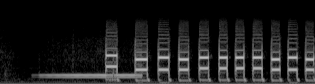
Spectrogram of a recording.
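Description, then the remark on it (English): A steady low dial tone gives way to a quick, evenly spaced run of about ten bright two-pitch telephone keypad beeps as someone dials information, each short and fairly loud, with no one speaking. “Gonna call information.”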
